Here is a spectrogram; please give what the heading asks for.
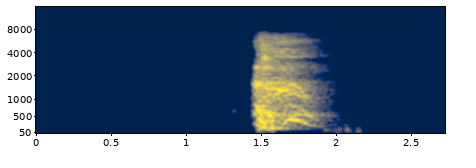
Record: {"cough_length": "2.7 s", "cough_amplitude": 30117, "cough_signal_mean_std_ratio": 0.31, "survey_phase": "beta (2021-08-13 to 2022-03-07)", "age": "45-64", "gender": "Male", "wearing_mask": "No", "symptom_cough_any": true, "symptom_new_continuous_cough": true, "symptom_runny_or_blocked_nose": true, "symptom_sore_throat": true, "symptom_fatigue": true, "symptom_headache": true, "symptom_onset": "4 days", "smoker_status": "Ex-smoker", "respiratory_condition_asthma": false, "respiratory_condition_other": false, "recruitment_source": "Test and Trace", "submission_delay": "2 days", "covid_test_result": "Positive", "covid_test_method": "RT-qPCR", "covid_ct_value": 25.1, "covid_ct_gene": "N gene"}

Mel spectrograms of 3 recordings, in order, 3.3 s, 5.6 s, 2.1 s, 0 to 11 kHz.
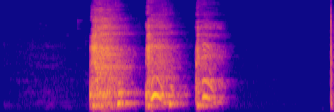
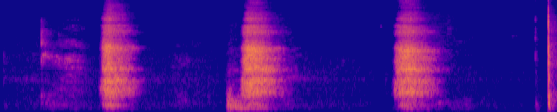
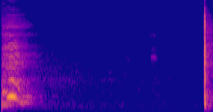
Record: {"three_cough_length": "3.3 s", "three_cough_amplitude": 29303, "three_cough_signal_mean_std_ratio": 0.4, "exhalation_length": "5.6 s", "exhalation_amplitude": 16780, "exhalation_signal_mean_std_ratio": 0.33, "cough_length": "2.1 s", "cough_amplitude": 15206, "cough_signal_mean_std_ratio": 0.22, "survey_phase": "alpha (2021-03-01 to 2021-08-12)", "age": "45-64", "gender": "Female", "wearing_mask": "No", "symptom_none": true, "smoker_status": "Ex-smoker", "respiratory_condition_asthma": false, "respiratory_condition_other": false, "recruitment_source": "REACT", "submission_delay": "2 days", "covid_test_result": "Negative", "covid_test_method": "RT-qPCR"}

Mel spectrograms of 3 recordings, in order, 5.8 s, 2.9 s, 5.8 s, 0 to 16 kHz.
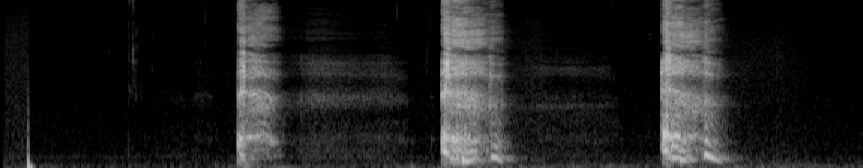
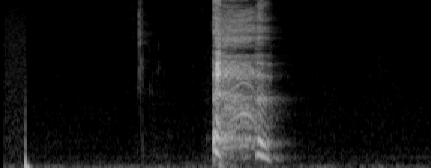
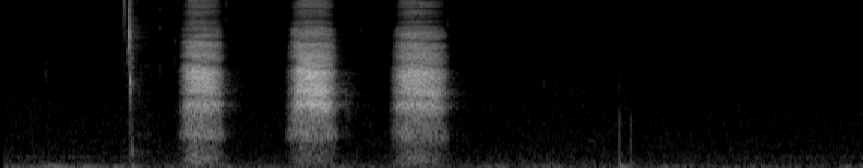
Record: {"three_cough_length": "5.8 s", "three_cough_amplitude": 13090, "three_cough_signal_mean_std_ratio": 0.3, "cough_length": "2.9 s", "cough_amplitude": 10842, "cough_signal_mean_std_ratio": 0.24, "exhalation_length": "5.8 s", "exhalation_amplitude": 4070, "exhalation_signal_mean_std_ratio": 0.29, "survey_phase": "beta (2021-08-13 to 2022-03-07)", "age": "18-44", "gender": "Female", "wearing_mask": "No", "symptom_fatigue": true, "symptom_onset": "2 days", "smoker_status": "Ex-smoker", "respiratory_condition_asthma": false, "respiratory_condition_other": false, "recruitment_source": "REACT", "submission_delay": "1 day", "covid_test_result": "Negative", "covid_test_method": "RT-qPCR"}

